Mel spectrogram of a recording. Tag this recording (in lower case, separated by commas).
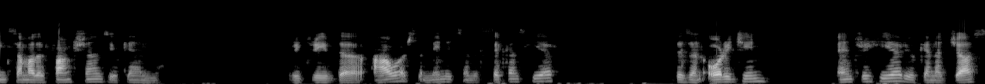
speech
